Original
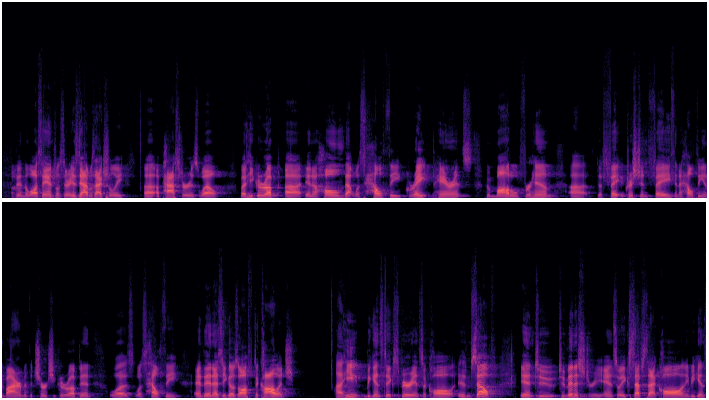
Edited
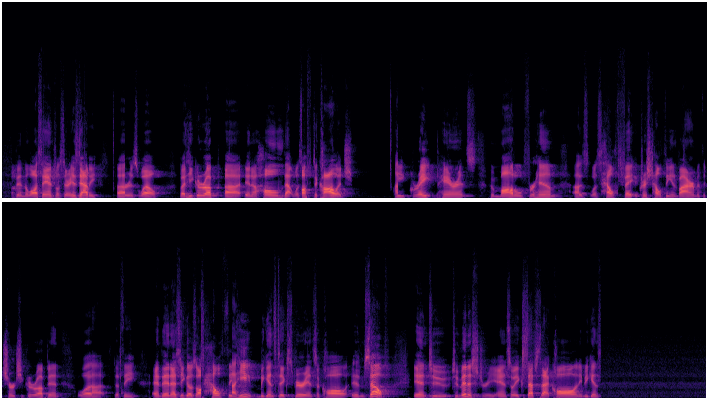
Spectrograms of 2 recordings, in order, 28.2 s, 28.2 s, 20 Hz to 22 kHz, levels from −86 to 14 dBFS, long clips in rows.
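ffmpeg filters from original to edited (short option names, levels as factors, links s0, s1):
-filter_complex "[0:a]asplit=12[s0][s1][s2][s3][s4][s5][s6][s7][s8][s9][s10][s11];[s0]atrim=end=1.732[s12];[s1]atrim=start=2.268:end=2.992[s13];[s2]atrim=start=3.658:end=7.202[s14];[s3]atrim=start=18.908:end=20.822[s15];[s4]atrim=start=7.818:end=11.452[s16];[s5]atrim=start=16.528:end=17.312[s17];[s6]atrim=start=12.028:end=12.722[s18];[s7]atrim=start=13.638:end=16.532[s19];[s8]atrim=start=11.448:end=12.032[s20];[s9]atrim=start=17.308:end=18.912[s21];[s10]atrim=start=7.198:end=7.822[s22];[s11]atrim=start=20.818[s23];[s12][s13]acrossfade=d=0.004:c1=hsin:c2=hsin[s24];[s24][s14]acrossfade=d=0.004:c1=hsin:c2=hsin[s25];[s25][s15]acrossfade=d=0.004:c1=hsin:c2=hsin[s26];[s26][s16]acrossfade=d=0.004:c1=hsin:c2=hsin[s27];[s27][s17]acrossfade=d=0.004:c1=hsin:c2=hsin[s28];[s28][s18]acrossfade=d=0.004:c1=hsin:c2=hsin[s29];[s29][s19]acrossfade=d=0.004:c1=hsin:c2=hsin[s30];[s30][s20]acrossfade=d=0.004:c1=hsin:c2=hsin[s31];[s31][s21]acrossfade=d=0.004:c1=hsin:c2=hsin[s32];[s32][s22]acrossfade=d=0.004:c1=hsin:c2=hsin[s33];[s33][s23]acrossfade=d=0.004:c1=hsin:c2=hsin"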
